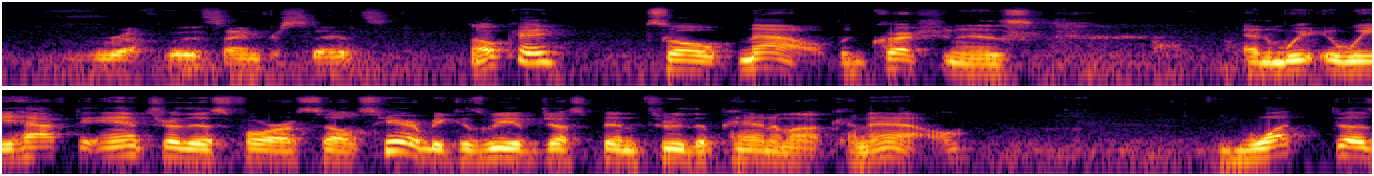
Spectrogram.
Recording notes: LIVE from Off the Coast of Panama. We're off the shore of Panama in a 90,000 lb van!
